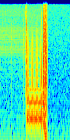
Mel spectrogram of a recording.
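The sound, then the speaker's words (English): A single short electronic telephone tone, about half a second long, starts abruptly and cuts off sharply, with a faint line hiss before and after. No one speaks. It is the tone answering a dialed number, cut off by a payphone because no coin is inserted. “Way off in the background, you may have heard the tone that actually answered this number. But because there's no coin in, the phone is cutting the sound off.”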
